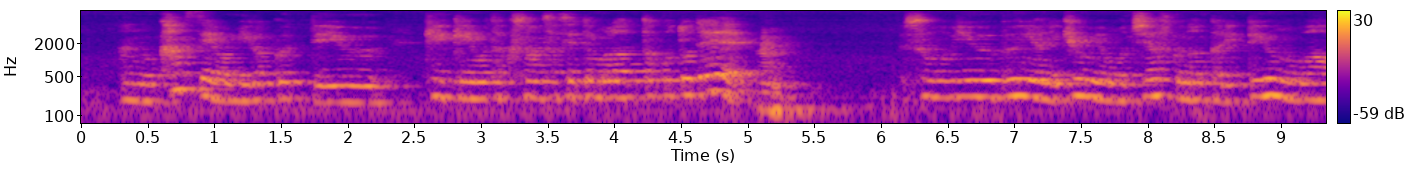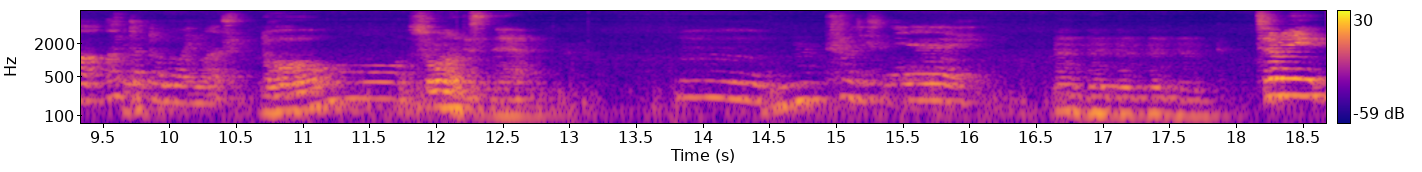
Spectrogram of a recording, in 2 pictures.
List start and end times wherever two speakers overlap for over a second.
none

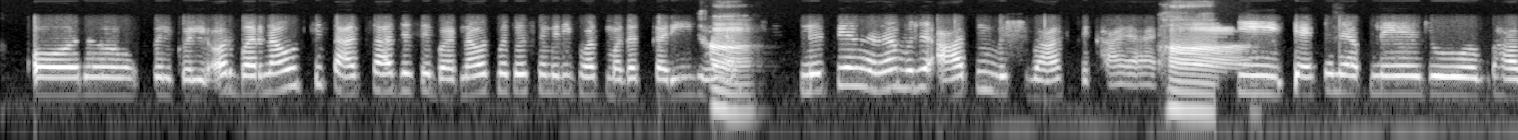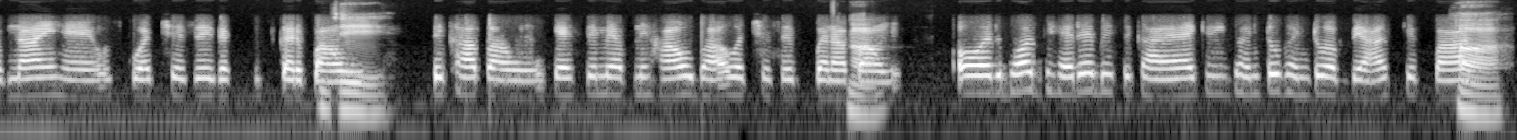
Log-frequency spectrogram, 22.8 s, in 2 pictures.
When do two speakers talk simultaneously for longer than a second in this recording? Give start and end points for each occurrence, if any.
none

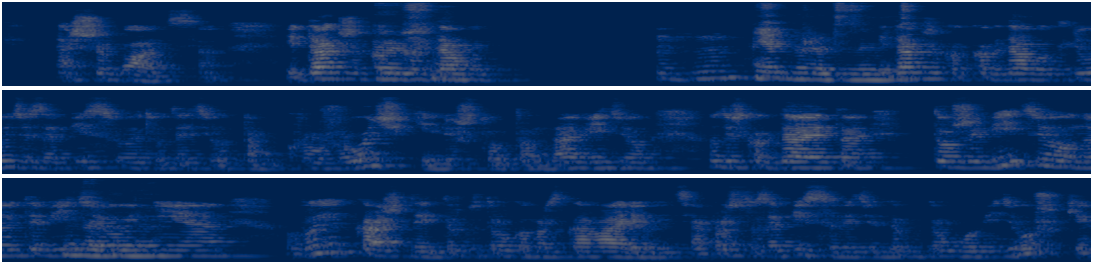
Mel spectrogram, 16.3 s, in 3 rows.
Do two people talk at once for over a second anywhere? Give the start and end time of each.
none

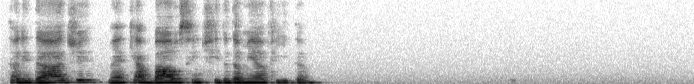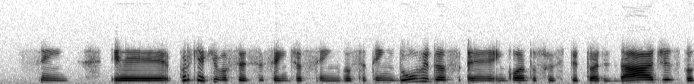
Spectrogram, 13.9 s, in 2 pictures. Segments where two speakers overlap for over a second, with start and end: none

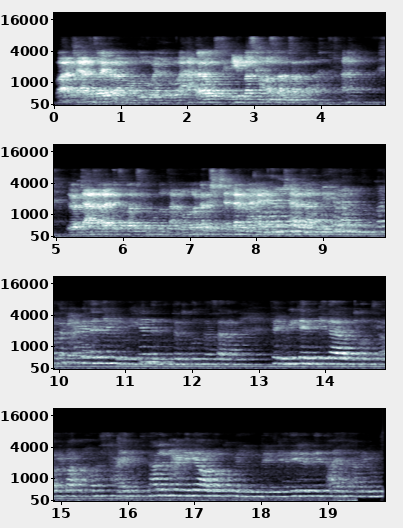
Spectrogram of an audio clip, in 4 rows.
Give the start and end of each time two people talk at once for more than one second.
8.0-9.5

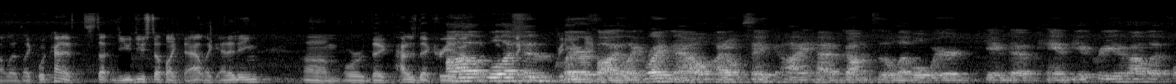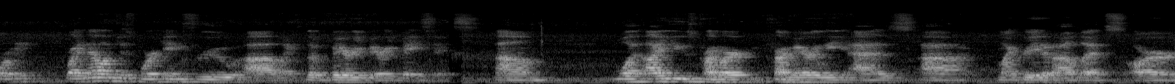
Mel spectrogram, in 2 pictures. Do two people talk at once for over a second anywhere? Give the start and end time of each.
4.5-6.4

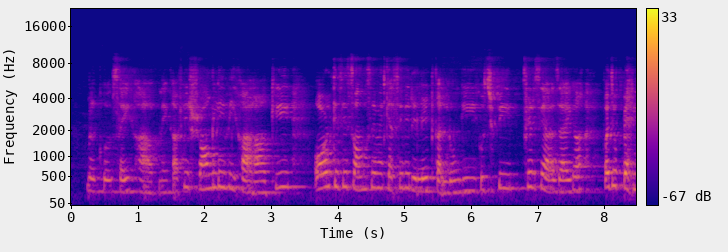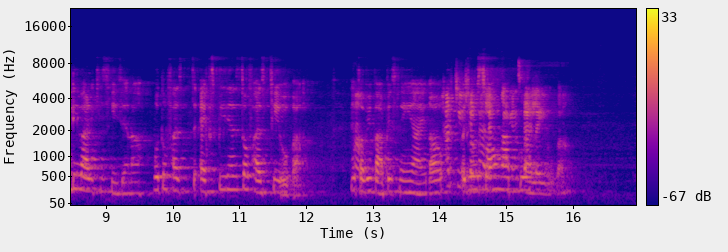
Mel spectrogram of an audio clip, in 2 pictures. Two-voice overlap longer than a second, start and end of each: 14.1-15.3

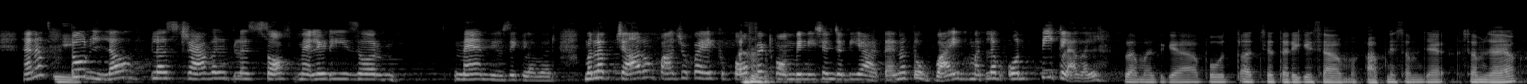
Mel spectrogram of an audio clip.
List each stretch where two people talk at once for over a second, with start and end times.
none

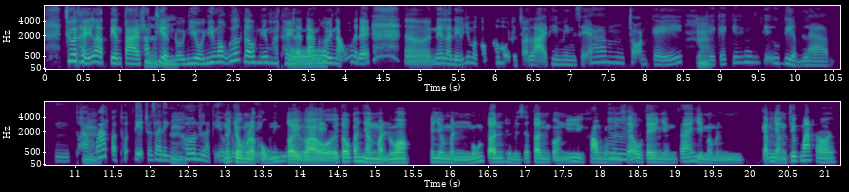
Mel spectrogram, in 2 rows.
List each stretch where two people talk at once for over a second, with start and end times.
13.0-14.3

